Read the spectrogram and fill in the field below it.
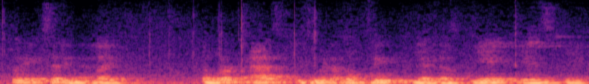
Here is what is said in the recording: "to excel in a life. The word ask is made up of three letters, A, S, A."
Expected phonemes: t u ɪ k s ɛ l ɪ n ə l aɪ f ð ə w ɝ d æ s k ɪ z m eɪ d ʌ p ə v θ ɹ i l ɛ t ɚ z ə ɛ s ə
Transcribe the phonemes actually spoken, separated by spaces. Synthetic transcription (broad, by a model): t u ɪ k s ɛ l ɪ n ə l aɪ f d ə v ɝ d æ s ɪ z m eɪ d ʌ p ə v t ɹ i l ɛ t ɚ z ə ɛ s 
